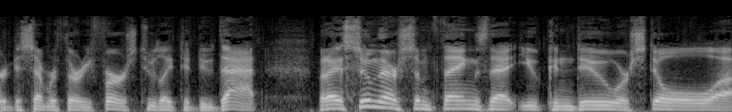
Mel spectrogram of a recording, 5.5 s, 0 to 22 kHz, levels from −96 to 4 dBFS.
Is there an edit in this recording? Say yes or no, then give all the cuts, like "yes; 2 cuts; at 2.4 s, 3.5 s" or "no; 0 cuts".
no; 0 cuts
